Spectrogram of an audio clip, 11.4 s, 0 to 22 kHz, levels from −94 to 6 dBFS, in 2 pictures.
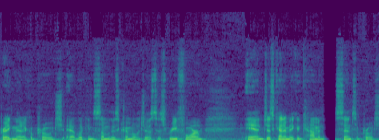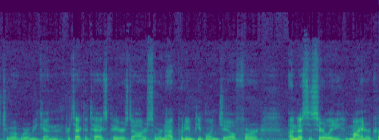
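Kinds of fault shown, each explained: Call audio freeze: at 4.85 s the sound stops moving forward for about 0.2 s. The last moment is carried on briefly as a fading buzz, then about 110 ms of silence, and the audio resumes where it left off. Here it is likely caused by packets stalling and the jitter buffer running dry. Unlike a dropout, nothing is lost. A 184 ms gap is inserted, so everything after it arrives later.
Jitter buffer speed-up: from 10.50 s to 11.28 s the sound runs at about 117% speed with its pitch unchanged, and roughly 150 ms in total is trimmed out. The receiver cuts many short pitch-period slices in a row to drain an overfull buffer and reduce delay. It is heard as hurrying rather than a jump or a gap. That separates it from a freeze, which adds time, and from a simple resampling speed change, which would raise the pitch.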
